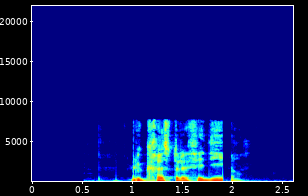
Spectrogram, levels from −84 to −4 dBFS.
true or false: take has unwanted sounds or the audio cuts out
true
